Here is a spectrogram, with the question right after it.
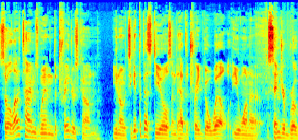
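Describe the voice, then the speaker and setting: A man at medium pitch and a fairly quick pace, with ordinary pitch variation and hardly any pauses. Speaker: video game tutorial host. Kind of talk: tutorial. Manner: fast; casual, filler-heavy.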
